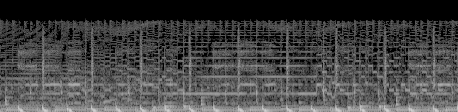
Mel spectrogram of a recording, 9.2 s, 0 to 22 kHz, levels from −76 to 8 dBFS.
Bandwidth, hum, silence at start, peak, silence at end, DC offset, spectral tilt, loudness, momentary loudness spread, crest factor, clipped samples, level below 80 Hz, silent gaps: 11 kHz; none; 0 s; -2 dBFS; 0 s; under 0.1%; -5 dB/octave; -19 LUFS; 2 LU; 16 dB; under 0.1%; -20 dBFS; none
